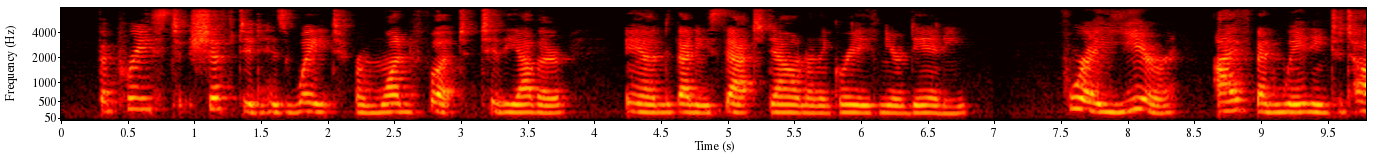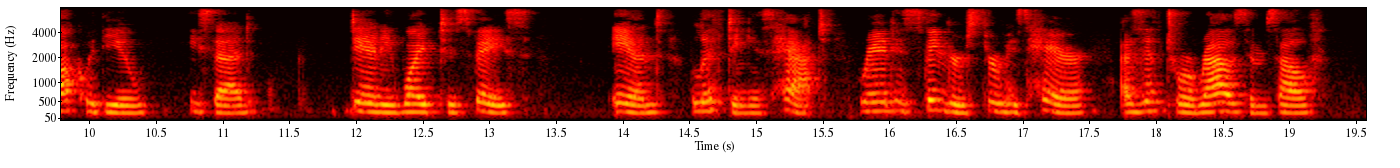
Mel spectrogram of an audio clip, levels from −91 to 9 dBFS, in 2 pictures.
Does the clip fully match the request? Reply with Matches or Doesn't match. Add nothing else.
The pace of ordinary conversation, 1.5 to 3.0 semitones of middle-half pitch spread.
Matches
